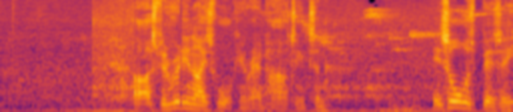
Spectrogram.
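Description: A middle-aged man speaks calmly and close by, outdoors.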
